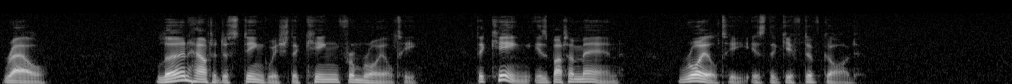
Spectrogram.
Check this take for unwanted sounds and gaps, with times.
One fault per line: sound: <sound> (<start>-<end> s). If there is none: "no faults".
no faults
